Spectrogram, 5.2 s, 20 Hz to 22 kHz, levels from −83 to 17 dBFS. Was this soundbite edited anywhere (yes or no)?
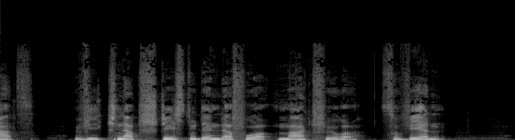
no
